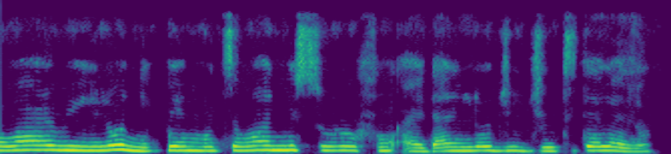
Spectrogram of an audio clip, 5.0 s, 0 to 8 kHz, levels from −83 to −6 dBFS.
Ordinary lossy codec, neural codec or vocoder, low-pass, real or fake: none; codec, 16 kHz, 4 kbps, FreqCodec, smaller model; 7.2 kHz; fake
